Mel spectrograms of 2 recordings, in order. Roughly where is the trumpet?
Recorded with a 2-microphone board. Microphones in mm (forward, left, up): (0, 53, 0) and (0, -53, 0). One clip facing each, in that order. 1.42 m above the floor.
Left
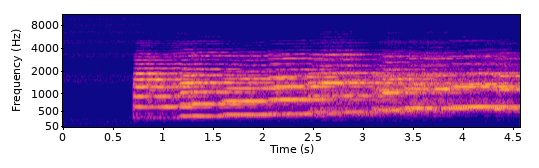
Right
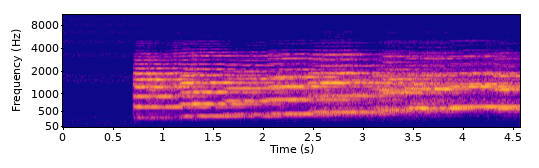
Left.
